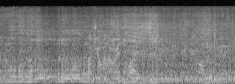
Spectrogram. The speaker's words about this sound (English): We thought it was a little quiet yesterday, so we fitted the open pipes for today, because the sound of it is also part of the rich experience.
